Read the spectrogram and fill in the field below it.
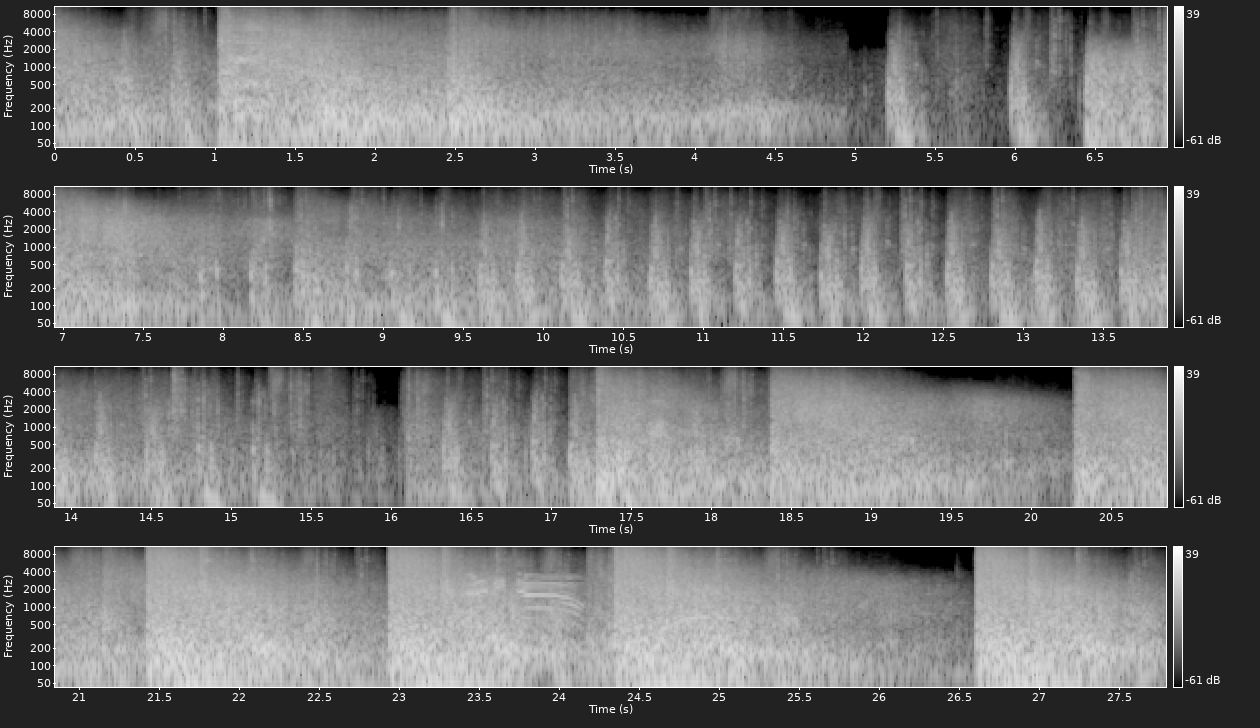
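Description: A sniper rifle fires loud single shots that echo.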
